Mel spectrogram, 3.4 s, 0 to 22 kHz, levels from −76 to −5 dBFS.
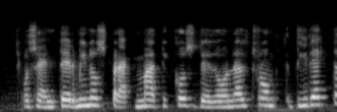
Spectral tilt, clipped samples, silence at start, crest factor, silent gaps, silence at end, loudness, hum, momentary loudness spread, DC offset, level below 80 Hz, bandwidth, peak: -5 dB/octave; under 0.1%; 0.25 s; 16 dB; none; 0 s; -22 LUFS; none; 7 LU; under 0.1%; -60 dBFS; 9.6 kHz; -6 dBFS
